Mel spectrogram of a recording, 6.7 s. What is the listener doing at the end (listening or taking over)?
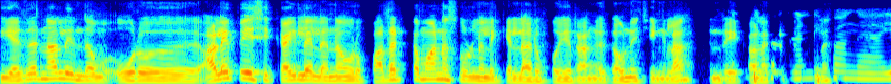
taking over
